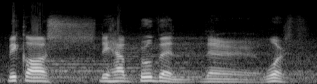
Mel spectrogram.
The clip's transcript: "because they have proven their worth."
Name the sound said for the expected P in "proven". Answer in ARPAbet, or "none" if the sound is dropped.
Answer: P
